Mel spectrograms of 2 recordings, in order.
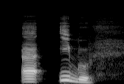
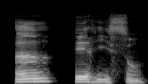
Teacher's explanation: So we stop after un and then say hibou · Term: H aspiré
